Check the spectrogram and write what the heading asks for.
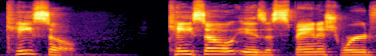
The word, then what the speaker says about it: queso: oh I want queso but because it's Spanish it sounds like a k k so queso uh if you ever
